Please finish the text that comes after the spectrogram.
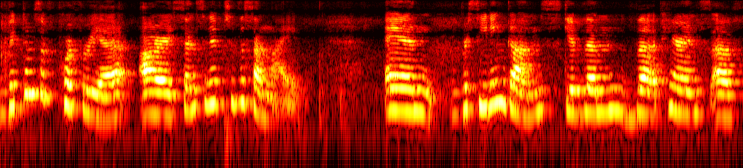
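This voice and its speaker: A woman giving a prepared informative speech with slides, in an explanatory, somewhat halting way. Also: a little high. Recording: echoey room with faint background noise.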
